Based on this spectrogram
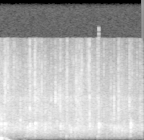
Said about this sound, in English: And yeah, you guys can clap. Someone came to Jesus, right?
